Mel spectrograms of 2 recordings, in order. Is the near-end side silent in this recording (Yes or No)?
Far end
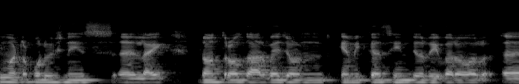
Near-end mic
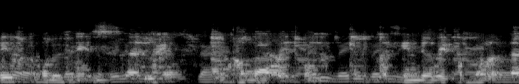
No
